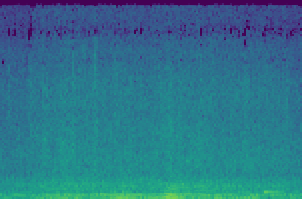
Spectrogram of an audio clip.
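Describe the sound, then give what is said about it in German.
A dense, continuous hum of many honeybees buzzing together at the apiary of cabaret artist and beekeeper Erik Lehmann, steady and fairly loud, with individual bees occasionally rising in pitch as they fly past. No talking. “Ja, was wir hier hören, ist keine Autobahn aus größerer Entfernung, sondern das ist der Bienenstand von Erik Lehmann, Kabarettist, hauptberuflich und im Nebenerwerb ein Bienenhalter und Honigsommelier.”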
